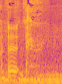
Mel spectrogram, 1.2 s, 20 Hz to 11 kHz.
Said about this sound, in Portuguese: E um carro da polícia a parar aqui, mesmo gueto. Estamos mesmo no sítio certo. Temos boa polícia a pé, por acaso. Temos boa. Temos 4 carros de polícia, pelo menos. 5, 6, 7. 7 carros de polícia, oh meu Deus.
